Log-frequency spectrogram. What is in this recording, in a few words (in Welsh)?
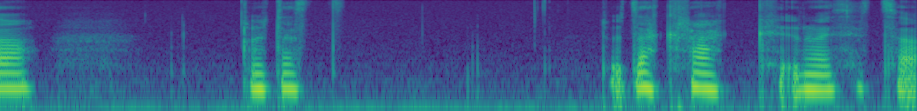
"crac", Welsh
